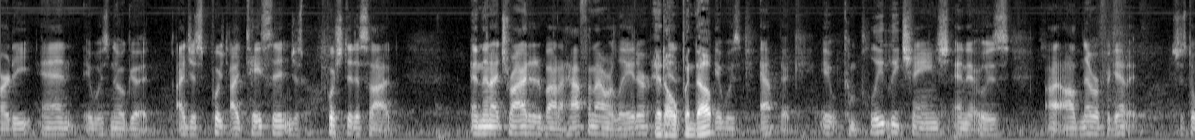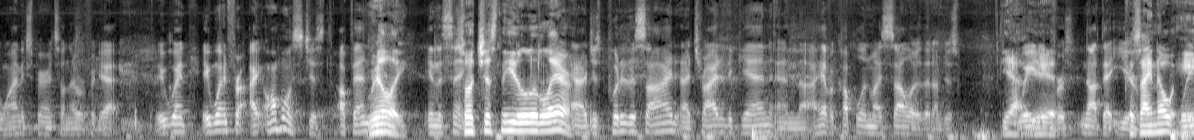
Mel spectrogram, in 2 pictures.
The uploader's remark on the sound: This episode of HRN On Tour was recorded at the Global Wine Dinner at Washington Prime as part of Norwalk Now’s CRUSH.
